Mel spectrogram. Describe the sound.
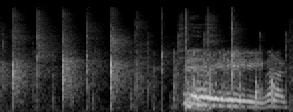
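A brief round of applause: a handful of sharp, loud hand claps in a loose, uneven rhythm for under two seconds, then a voice starts talking as the clapping stops.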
